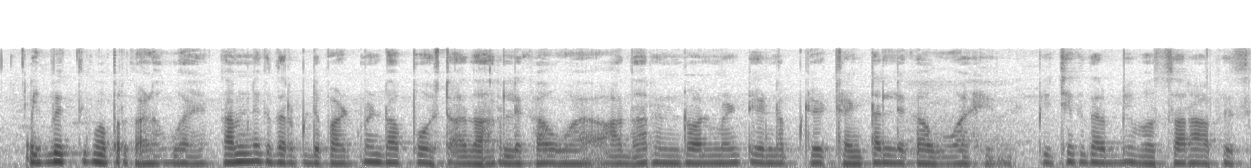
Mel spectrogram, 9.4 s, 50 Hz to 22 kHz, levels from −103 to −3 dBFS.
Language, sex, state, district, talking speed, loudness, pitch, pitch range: Hindi, male, Maharashtra, Aurangabad, 190 wpm, -42 LUFS, 135 Hz, 130-140 Hz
